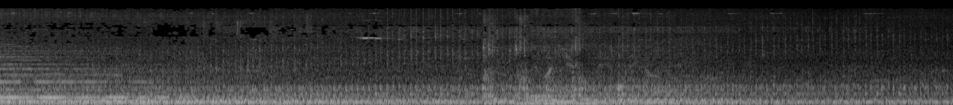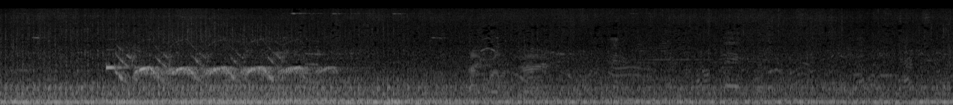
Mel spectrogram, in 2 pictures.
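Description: Police motorcycle engines running as the bikes pass, fading steadily. A siren yelps briefly, with several quick rising-and-falling cycles, about two-thirds of the way through.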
